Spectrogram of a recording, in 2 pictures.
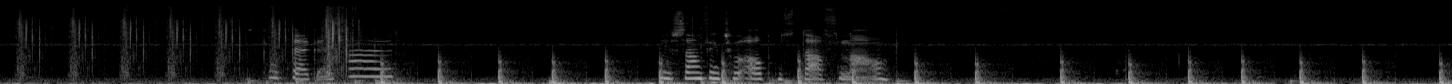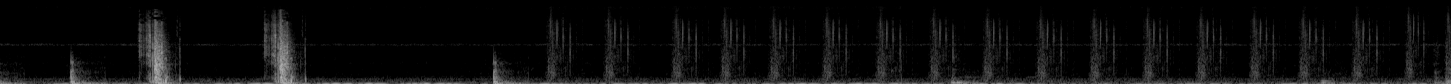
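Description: Footsteps fall at a steady walking pace.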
